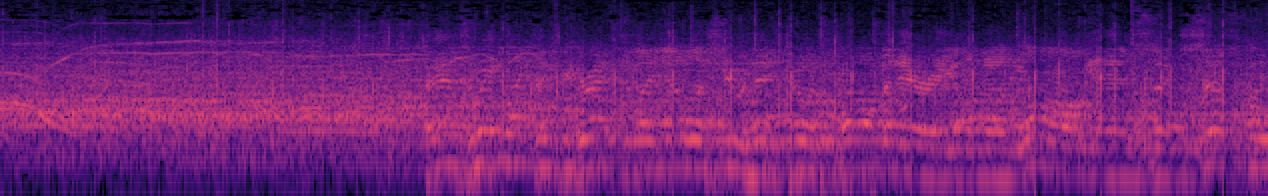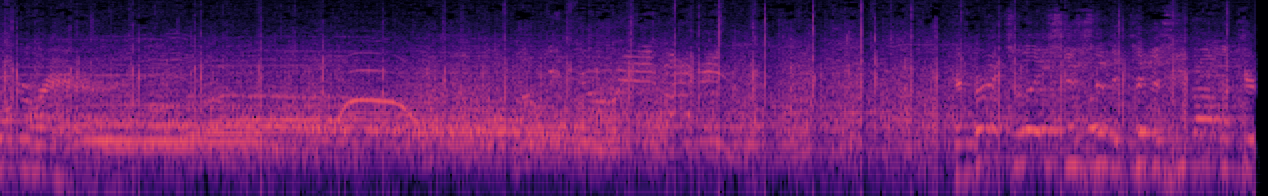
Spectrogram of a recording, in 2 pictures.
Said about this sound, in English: There are boos that are loud, but there are not all boos. There is still clapping continuing.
